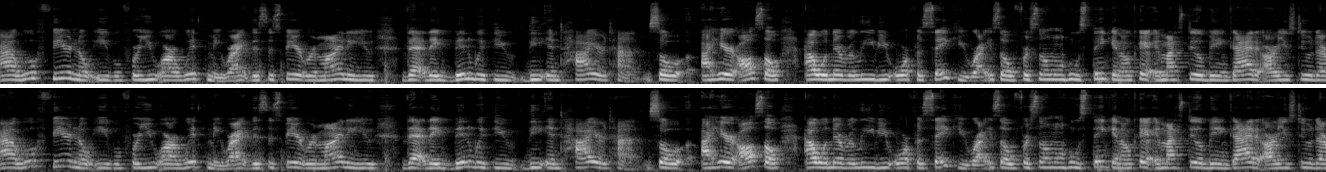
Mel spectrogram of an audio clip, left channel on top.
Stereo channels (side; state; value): both; normal; correlation 0.20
